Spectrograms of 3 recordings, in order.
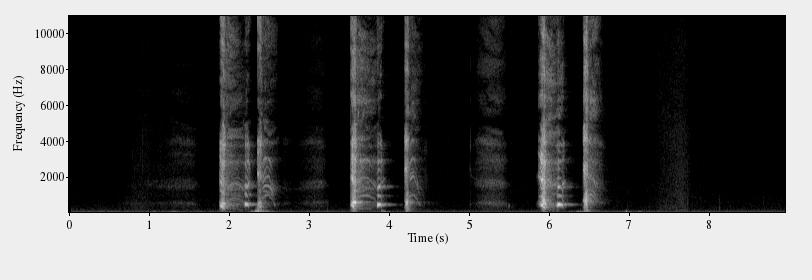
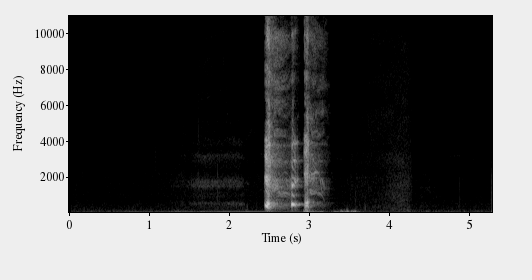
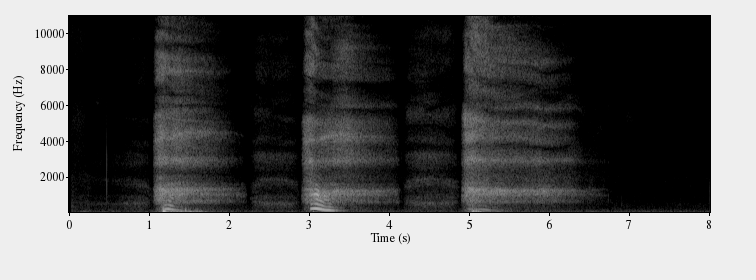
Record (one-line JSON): {"three_cough_length": "9.0 s", "three_cough_amplitude": 16682, "three_cough_signal_mean_std_ratio": 0.22, "cough_length": "5.3 s", "cough_amplitude": 12846, "cough_signal_mean_std_ratio": 0.19, "exhalation_length": "8.0 s", "exhalation_amplitude": 2615, "exhalation_signal_mean_std_ratio": 0.43, "survey_phase": "beta (2021-08-13 to 2022-03-07)", "age": "45-64", "gender": "Female", "wearing_mask": "No", "symptom_cough_any": true, "symptom_new_continuous_cough": true, "symptom_runny_or_blocked_nose": true, "symptom_shortness_of_breath": true, "symptom_sore_throat": true, "symptom_fatigue": true, "symptom_headache": true, "symptom_other": true, "symptom_onset": "3 days", "smoker_status": "Never smoked", "respiratory_condition_asthma": false, "respiratory_condition_other": false, "recruitment_source": "Test and Trace", "submission_delay": "1 day", "covid_test_result": "Positive", "covid_test_method": "RT-qPCR", "covid_ct_value": 20.1, "covid_ct_gene": "ORF1ab gene"}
